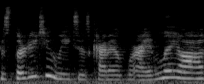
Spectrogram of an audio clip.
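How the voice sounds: A woman speaks at a fairly quick pace in a high voice with a fairly bright tone and lively intonation.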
